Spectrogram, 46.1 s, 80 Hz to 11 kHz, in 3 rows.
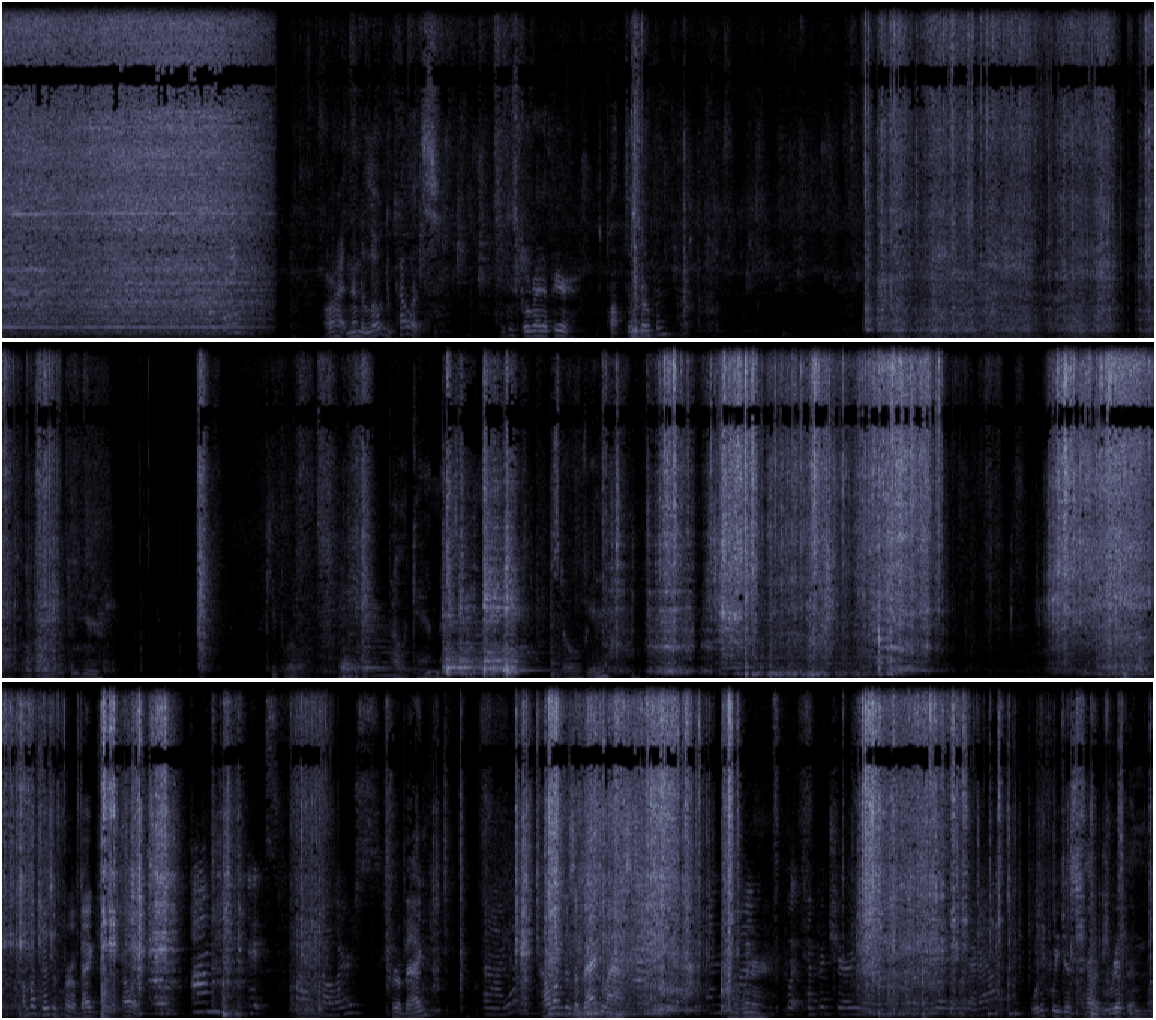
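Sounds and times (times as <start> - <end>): pellets pouring into hopper: 11.6 - 16.2, 24.0 - 27.9, 29.3 - 31.4, 37.9 - 40.0
wood pellets rattling in can: 23.3 - 28.0, 29.2 - 33.0, 37.6 - 40.6.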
